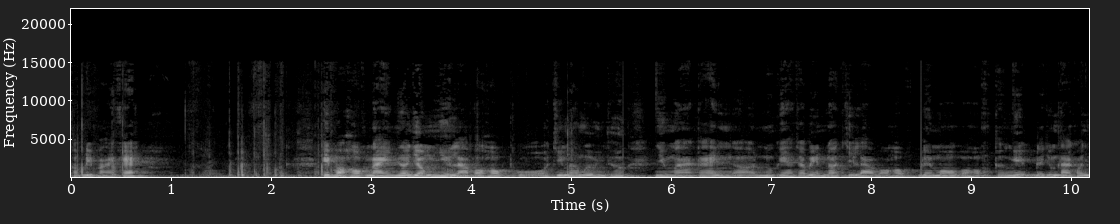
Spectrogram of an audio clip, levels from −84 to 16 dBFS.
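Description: Audio missing between chunks occurs at 2.54, 5.52 and 8.50 s: at each point roughly 20 ms of sound drops out and the edges butt together without a gap. The steady 3-second spacing is likely caused by data lost at each chunk boundary during capture or processing.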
